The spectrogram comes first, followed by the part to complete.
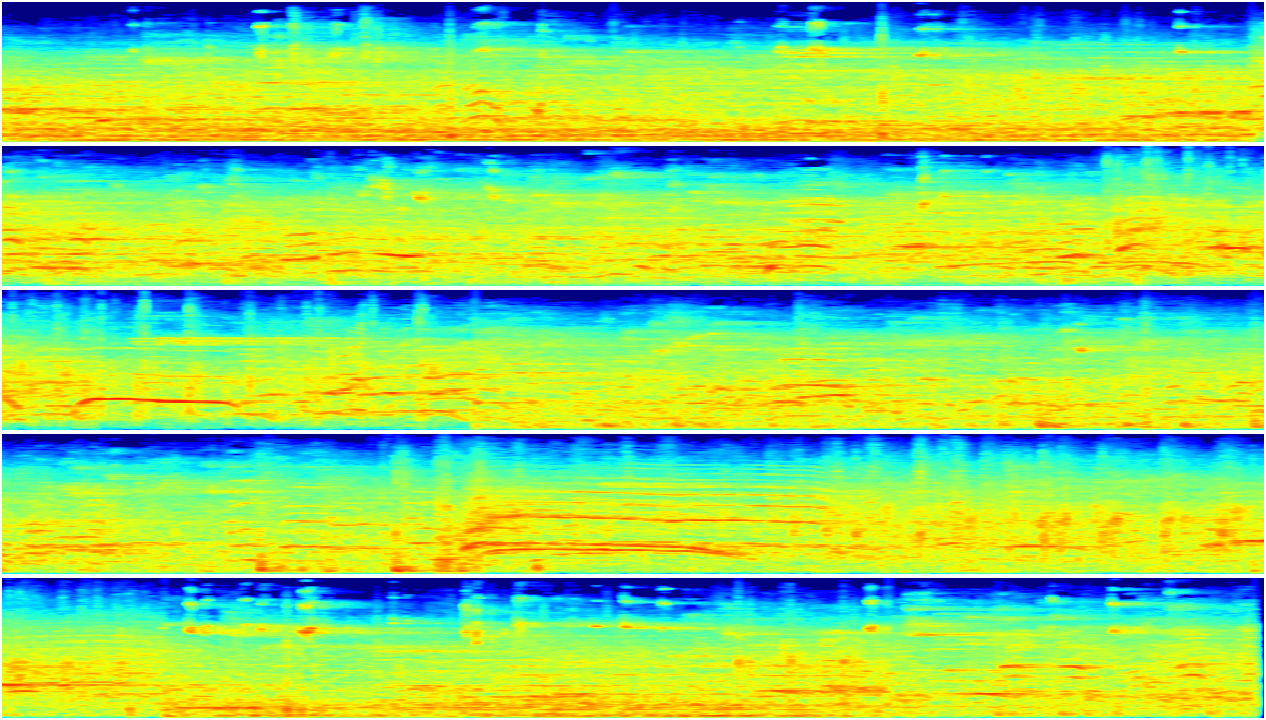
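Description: Live gym sound of a basketball game: a ball bouncing on a hardwood court amid players' and spectators' voices, echoing in a large hall.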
